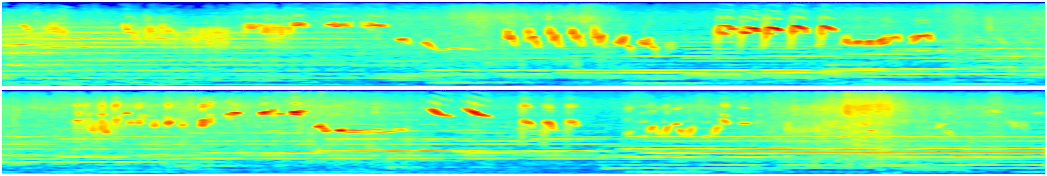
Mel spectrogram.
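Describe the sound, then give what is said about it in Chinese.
Small birds chirp and tweet in quick, high-pitched bursts throughout, sometimes overlapping, over a steady low droning hum. No one speaks. “他在海上不知道漂流了多久，太阳刺眼的光芒和小鸟的叫声再度将他唤醒。”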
